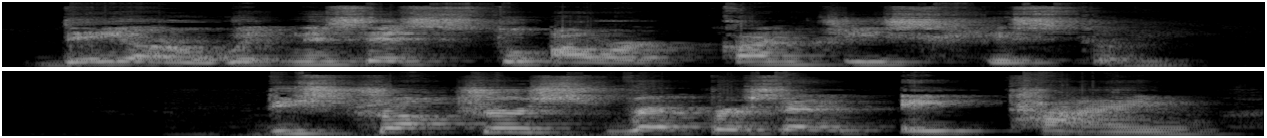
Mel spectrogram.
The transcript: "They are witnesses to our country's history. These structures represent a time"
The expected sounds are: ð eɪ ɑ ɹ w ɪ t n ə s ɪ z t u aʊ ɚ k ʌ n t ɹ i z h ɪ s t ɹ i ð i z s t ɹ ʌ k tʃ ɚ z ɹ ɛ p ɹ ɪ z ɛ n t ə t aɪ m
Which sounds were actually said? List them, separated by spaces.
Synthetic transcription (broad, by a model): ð eɪ ɑ ɹ w ɪ t n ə s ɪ s t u aʊ ɚ k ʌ n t ɹ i s h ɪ s t ɹ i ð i s t ɹ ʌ k tʃ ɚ s ɹ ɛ p ɹ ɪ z ɛ n t ə t aɪ m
